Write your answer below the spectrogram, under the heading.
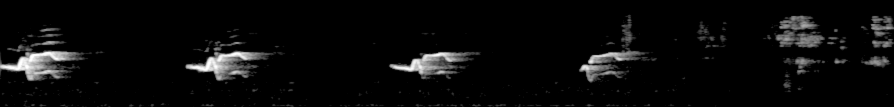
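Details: Lord Howe Woodhen on Lord Howe Island giving four loud, harsh, rising shrieks, about one every two seconds, followed by faint high chirps from other birds.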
